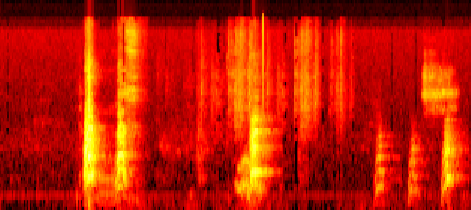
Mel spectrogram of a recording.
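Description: A dog barking: two sharp barks close together about a second in, a third about two seconds later, and a few quieter barks near the end.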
